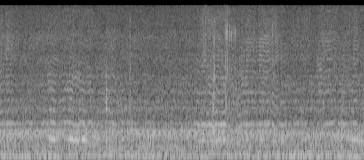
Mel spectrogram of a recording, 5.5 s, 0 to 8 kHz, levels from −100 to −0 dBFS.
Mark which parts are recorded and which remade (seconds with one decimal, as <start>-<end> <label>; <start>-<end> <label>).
0.0-1.3 recorded; 1.3-1.9 remade; 1.9-5.5 recorded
